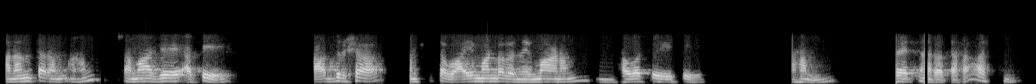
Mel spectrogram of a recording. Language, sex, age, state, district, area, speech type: Sanskrit, male, 60+, Telangana, Nalgonda, urban, conversation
